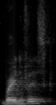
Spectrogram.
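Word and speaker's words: Fiske: Braden Fisk?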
